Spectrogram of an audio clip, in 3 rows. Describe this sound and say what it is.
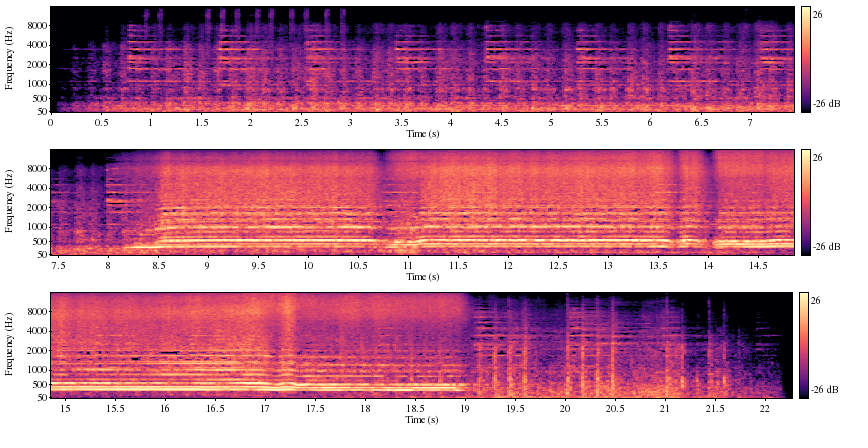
Steam Train at Crossing
New Hope & Ivyland Railroad 40 approaches a crossing blowing its whistle and ringing its bell.
steam-locomotive, trains, steam-train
